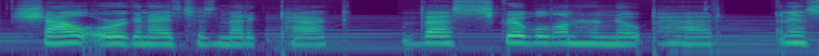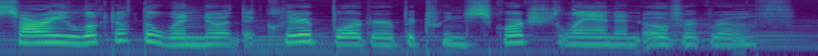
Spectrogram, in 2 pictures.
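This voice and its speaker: A woman narrates a scripted audio drama in a medium-pitched voice. Faint music plays beneath her reading. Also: level tone, moderate pace, few pauses.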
